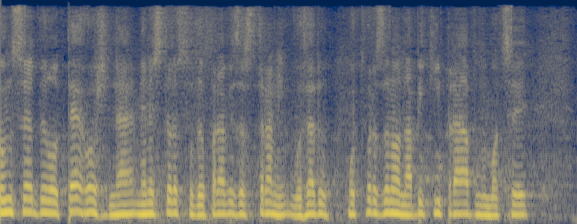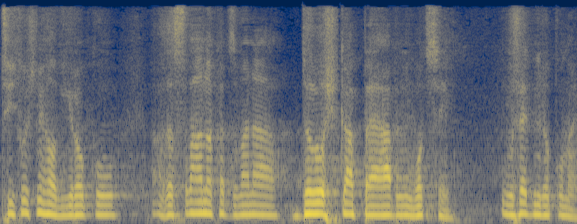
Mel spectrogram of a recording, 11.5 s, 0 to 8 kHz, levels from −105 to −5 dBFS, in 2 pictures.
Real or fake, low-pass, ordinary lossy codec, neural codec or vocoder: fake; 7.2 kHz; AAC, 32 kbps; codec, 16 kHz, 1.1 kbps, Voila-Tokenizer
